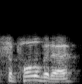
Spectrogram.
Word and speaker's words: Sepulveda: It's Sepulveda. Sepulveda. It's going to be Spanish about it.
